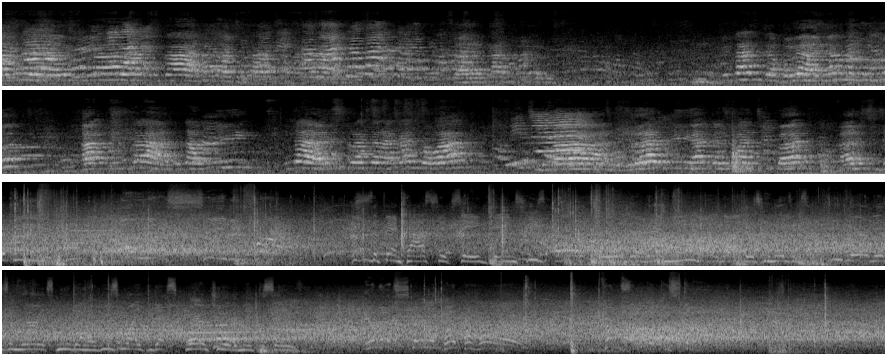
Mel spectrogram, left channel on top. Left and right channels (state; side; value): different; both; correlation 0.00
